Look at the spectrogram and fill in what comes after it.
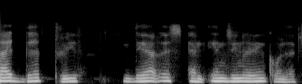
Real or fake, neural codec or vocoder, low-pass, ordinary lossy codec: fake; codec, 16 kHz, 1 kbps, FreqCodec, larger model; 7.2 kHz; Opus, 32 kbps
